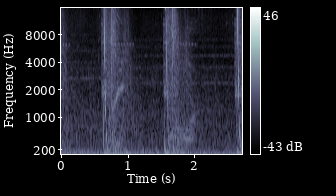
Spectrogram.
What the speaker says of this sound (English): It'll fire 5 shots, and then it has to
